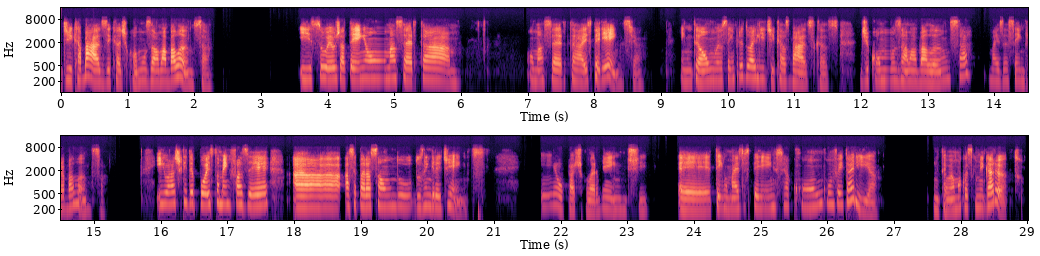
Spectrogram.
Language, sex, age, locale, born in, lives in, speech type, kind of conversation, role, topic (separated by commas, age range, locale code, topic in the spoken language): Portuguese, female, 35-39, pt-BR, Brazil, Portugal, conversation, podcast, guest, Como você ensina essa receita para alguém que nunca cozinhou?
